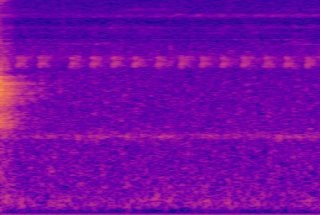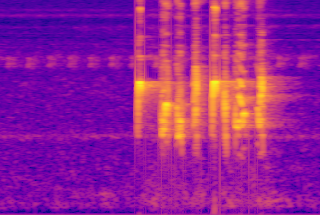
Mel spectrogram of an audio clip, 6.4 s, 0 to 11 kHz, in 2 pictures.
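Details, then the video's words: Bulbul in a cage duelling in song with wild birds, 03/10/2564: long silence, then one lively phrase of rapid mixed whistles and chirps lasting just over a second, clear and loud. "เสียงนกกรงดอกแตงEp.82 ดวลเพลงกับนกป่า!!Birds sounds"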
